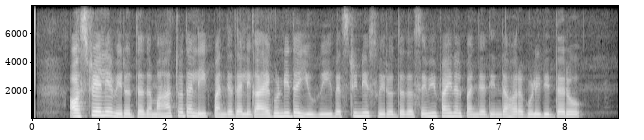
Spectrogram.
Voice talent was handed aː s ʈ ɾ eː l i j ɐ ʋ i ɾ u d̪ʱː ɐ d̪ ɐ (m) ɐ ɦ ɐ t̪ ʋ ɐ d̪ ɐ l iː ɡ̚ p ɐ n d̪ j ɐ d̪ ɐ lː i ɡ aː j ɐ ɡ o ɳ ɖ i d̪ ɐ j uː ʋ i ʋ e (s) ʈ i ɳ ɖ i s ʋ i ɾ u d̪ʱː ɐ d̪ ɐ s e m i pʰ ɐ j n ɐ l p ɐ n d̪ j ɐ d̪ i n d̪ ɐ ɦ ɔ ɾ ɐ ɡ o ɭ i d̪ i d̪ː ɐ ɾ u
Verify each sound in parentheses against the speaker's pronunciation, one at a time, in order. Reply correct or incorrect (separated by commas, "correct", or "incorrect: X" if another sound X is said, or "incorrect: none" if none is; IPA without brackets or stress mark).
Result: correct, correct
